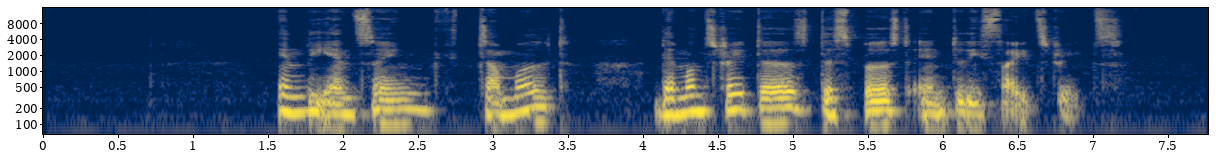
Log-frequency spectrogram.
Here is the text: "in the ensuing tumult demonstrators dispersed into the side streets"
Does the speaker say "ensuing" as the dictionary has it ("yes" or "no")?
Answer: yes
